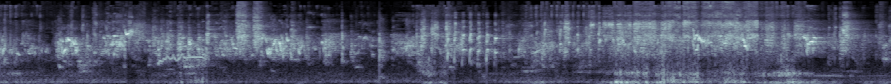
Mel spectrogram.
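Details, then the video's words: Several parakeets chirping in the morning, a steady stream of high, warbling twitters and rasping notes that thickens in the second half, with faint low rumbling underneath. "Parakeets Chirping Sounds"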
